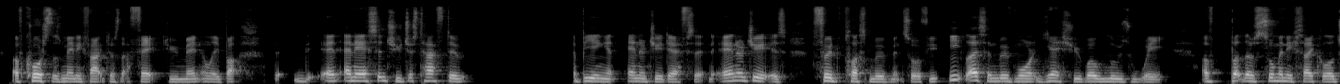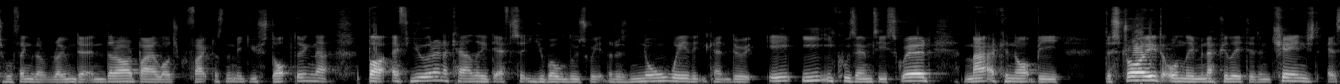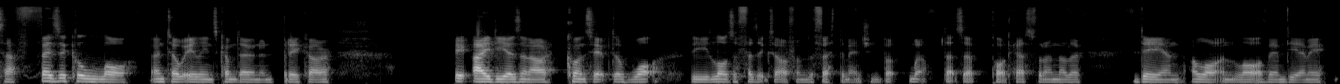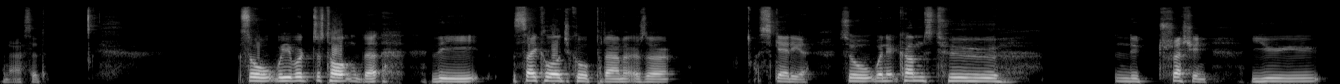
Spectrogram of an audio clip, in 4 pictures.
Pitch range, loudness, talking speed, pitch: 120-150 Hz, -25 LUFS, 175 wpm, 135 Hz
